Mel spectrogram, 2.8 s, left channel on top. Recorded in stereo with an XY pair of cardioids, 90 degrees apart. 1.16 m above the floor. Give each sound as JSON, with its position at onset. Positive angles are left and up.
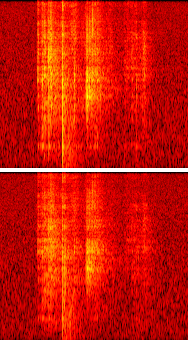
{"t": 0.6, "sound": "crumpling", "azimuth_deg": 50, "distance_m": 1.8}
